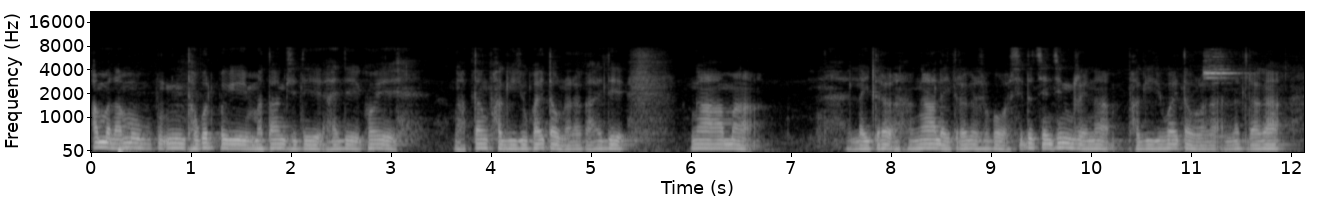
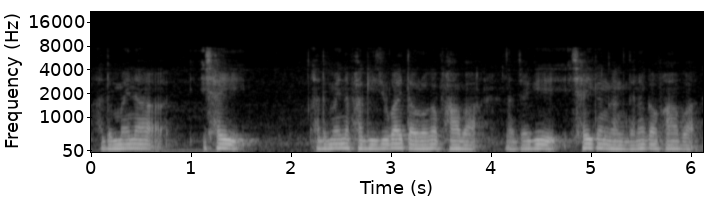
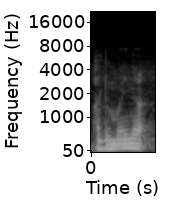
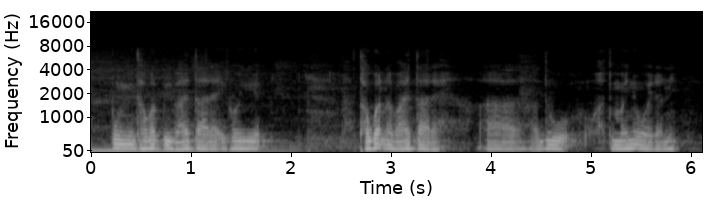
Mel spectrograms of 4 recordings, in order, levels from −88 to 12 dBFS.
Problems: low volume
